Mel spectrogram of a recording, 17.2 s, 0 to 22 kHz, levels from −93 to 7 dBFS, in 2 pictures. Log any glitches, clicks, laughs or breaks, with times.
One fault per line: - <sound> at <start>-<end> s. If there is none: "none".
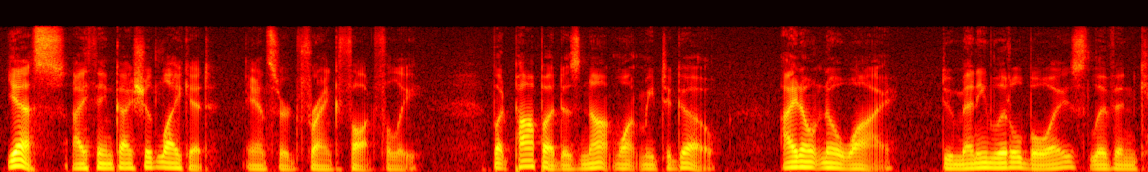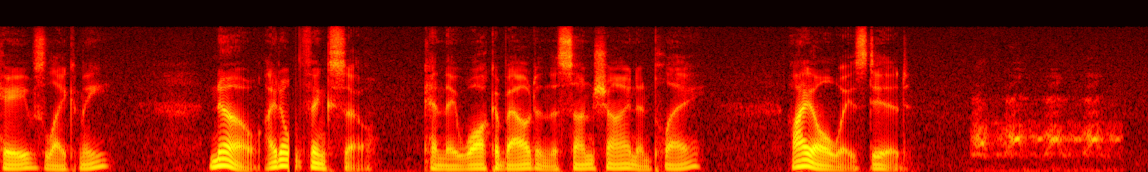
- dropout at 10.8-10.8 s
- bark at 15.9-17.0 s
